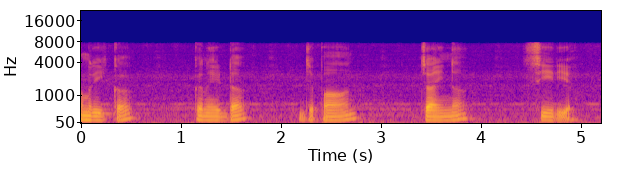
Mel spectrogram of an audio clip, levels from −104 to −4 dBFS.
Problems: constant background noise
